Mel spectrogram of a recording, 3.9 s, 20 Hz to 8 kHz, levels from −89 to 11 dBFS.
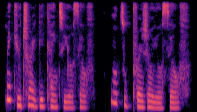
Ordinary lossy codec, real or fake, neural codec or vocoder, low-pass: none; real; none; 7.2 kHz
